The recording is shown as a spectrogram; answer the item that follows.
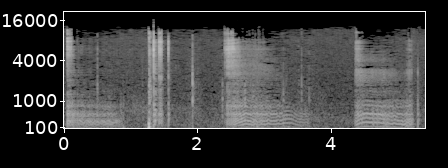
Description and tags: Leaning in Chair
All sorts of noise produced
by leaning around in a chair.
